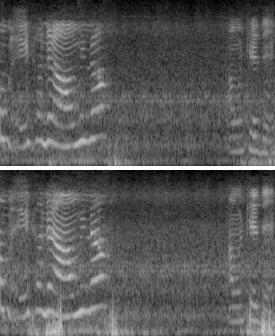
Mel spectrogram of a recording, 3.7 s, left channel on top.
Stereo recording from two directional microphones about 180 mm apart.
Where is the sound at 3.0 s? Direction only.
15° left (ahead or behind).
